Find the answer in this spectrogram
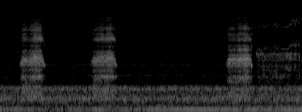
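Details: Wild barn owls, a pair preening each other's feathers in a nest box: three breathy, grating screech bursts, two close together and one after a pause, with faint steady hum behind.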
